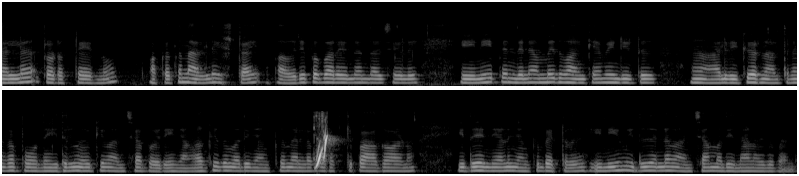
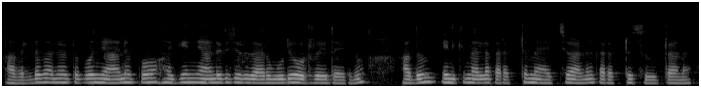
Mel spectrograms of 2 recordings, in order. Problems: background sounds at intervals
